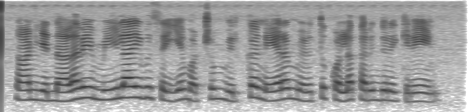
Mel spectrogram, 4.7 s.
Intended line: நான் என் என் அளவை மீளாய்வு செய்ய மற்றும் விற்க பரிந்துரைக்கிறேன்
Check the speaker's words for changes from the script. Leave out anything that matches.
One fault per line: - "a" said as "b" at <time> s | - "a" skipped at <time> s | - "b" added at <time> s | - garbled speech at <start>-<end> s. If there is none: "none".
- "என்" skipped at 0.6 s
- "நேரம் எடுத்துக்கொள்ள" added at 2.7 s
